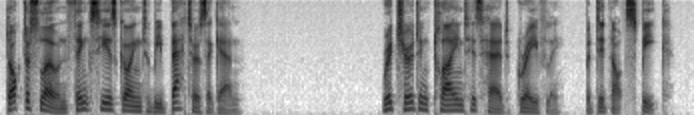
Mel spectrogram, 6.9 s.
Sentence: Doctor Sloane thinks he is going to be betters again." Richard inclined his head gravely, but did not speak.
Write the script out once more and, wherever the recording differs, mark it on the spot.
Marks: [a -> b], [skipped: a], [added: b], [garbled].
Doctor Sloane thinks he is going to be betters again." Richard inclined his head gravely, but did not speak.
